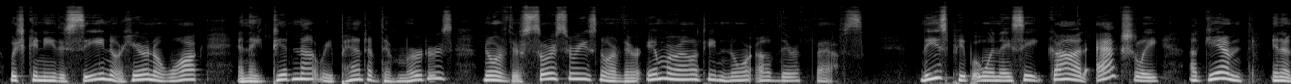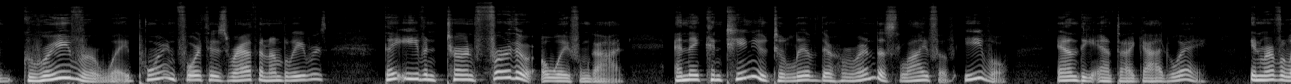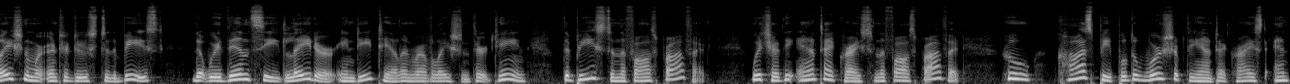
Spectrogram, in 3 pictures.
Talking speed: 165 wpm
